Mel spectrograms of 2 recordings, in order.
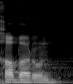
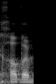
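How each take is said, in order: First: The word ends with an extra '-un' syllable. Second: The word ends without the final '-un' syllable. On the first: This is the formally correct full form. "but it's actually technically khabarun" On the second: This is the everyday spoken form. "we say khabar"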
